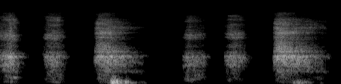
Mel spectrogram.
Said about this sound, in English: so it's conscious connected breathing breathing deep into your belly so we do a three part breath where you dip deep into your belly the first breath then your chest and then your exhale so it kind of sounds like this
